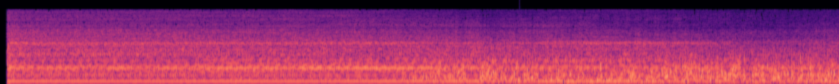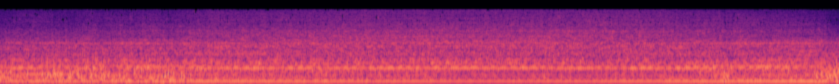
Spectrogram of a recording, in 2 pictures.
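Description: Small boat's outboard motor running at a steady cruising speed, a constant drone that holds one pitch. A rushing wash of wind and water noise comes over it from about a quarter of the way in until past the middle.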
